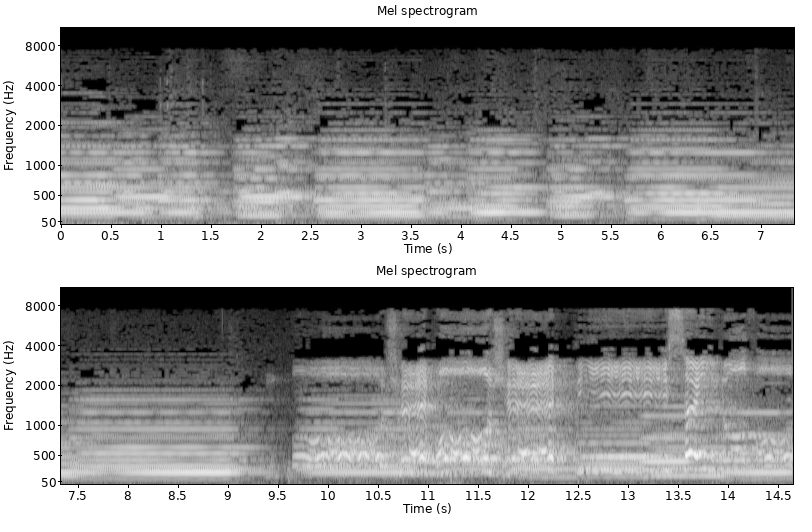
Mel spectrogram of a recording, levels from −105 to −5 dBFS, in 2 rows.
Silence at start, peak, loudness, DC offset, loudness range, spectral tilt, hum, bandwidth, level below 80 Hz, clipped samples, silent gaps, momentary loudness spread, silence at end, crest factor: 0 s; -4 dBFS; -20 LUFS; under 0.1%; 5 LU; -6.5 dB/octave; none; 7.8 kHz; -56 dBFS; under 0.1%; none; 9 LU; 0 s; 16 dB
